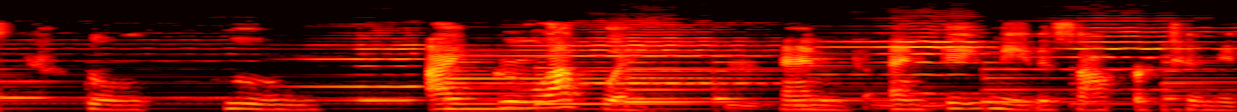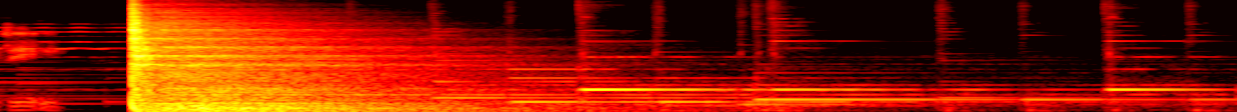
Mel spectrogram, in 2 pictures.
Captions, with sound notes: who I grew up with and gave me this opportunity. (big bang sound) (somber piano music)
